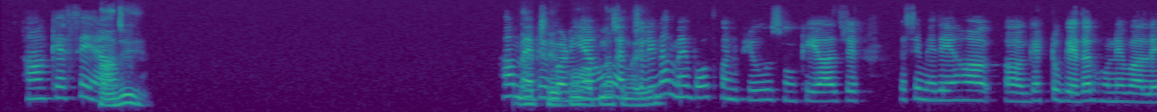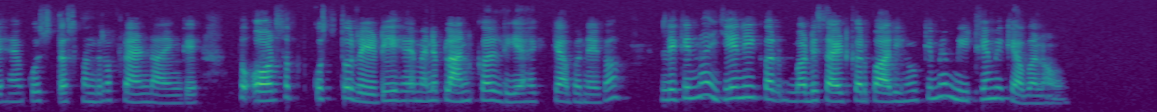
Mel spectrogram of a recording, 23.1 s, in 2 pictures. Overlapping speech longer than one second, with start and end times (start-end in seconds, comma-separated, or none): 5.2-6.6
